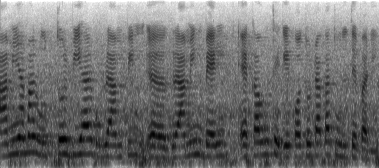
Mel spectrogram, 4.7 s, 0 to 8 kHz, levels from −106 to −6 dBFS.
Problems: none marked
